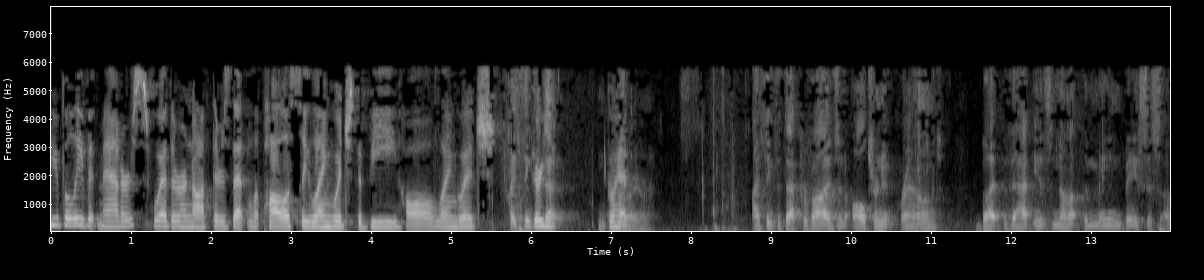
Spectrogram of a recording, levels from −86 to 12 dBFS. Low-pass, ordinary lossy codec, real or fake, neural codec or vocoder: 7.2 kHz; MP3, 24 kbps; real; none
